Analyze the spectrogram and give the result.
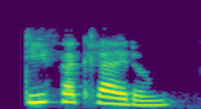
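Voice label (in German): "Verkleidung", German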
